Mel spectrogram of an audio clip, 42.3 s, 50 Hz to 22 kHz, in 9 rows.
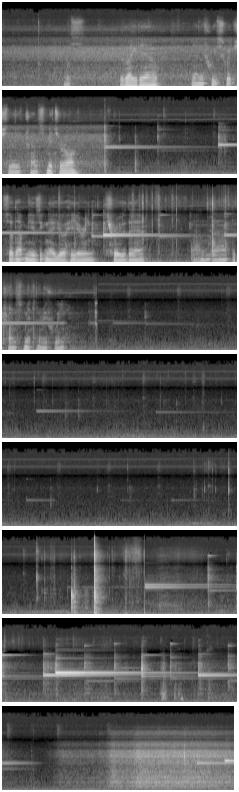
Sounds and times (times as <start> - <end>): Speech: 1.2 - 1.7, 2.4 - 3.2, 3.8 - 6.3, 9.4 - 12.3, 13.2 - 15.4.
